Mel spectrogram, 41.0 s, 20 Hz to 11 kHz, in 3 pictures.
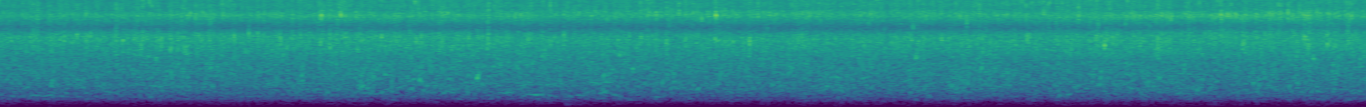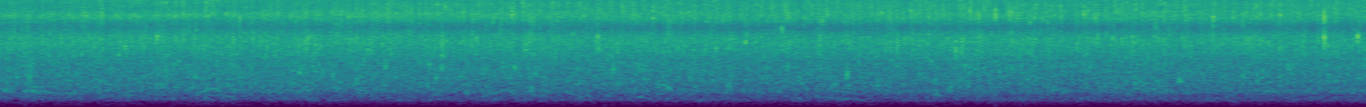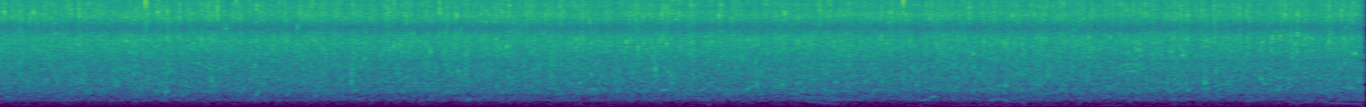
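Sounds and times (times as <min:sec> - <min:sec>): water trickling and running: 0:00.0 - 0:40.9.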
